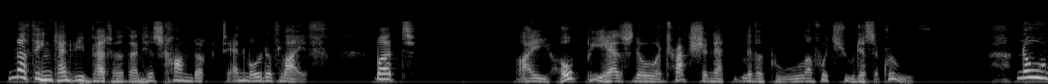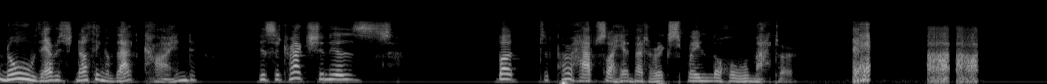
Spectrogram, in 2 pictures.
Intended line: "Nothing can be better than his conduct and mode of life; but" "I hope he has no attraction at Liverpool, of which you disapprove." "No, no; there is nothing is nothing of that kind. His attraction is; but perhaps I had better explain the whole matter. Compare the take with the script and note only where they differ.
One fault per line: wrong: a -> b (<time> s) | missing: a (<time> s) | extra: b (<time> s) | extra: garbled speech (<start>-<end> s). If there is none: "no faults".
missing: is nothing (11.5 s)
